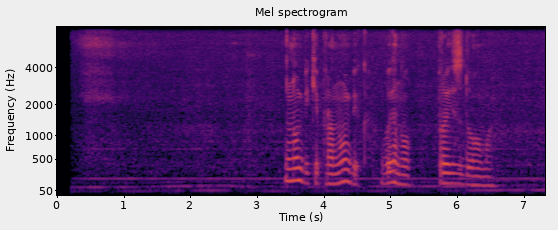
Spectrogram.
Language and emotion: Russian, neutral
